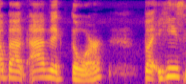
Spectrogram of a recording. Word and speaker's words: Avigdor: Like Mandy Patinkin was Avigdor and Yentl, and whew, those are the days. Anyway, what do you do? You know what's ironic is naming him Asher. You said Avigdor? Avigdor, did I pronounce it right?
